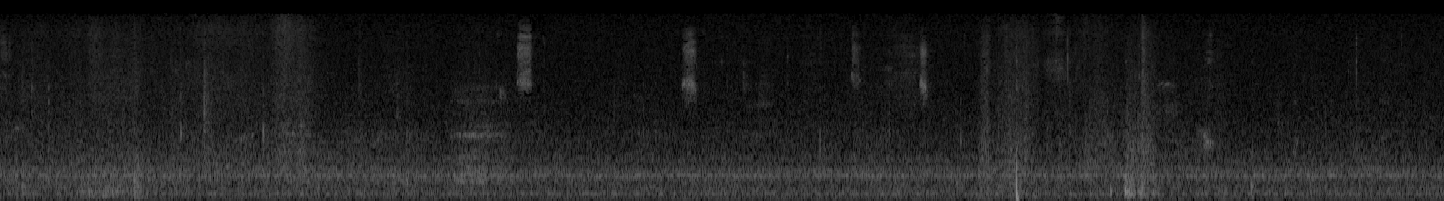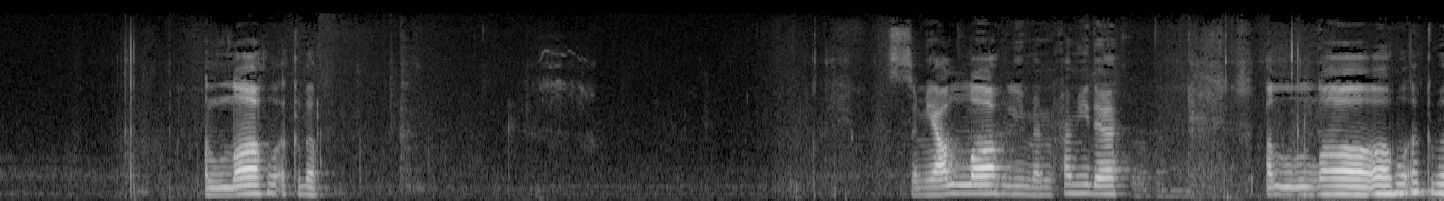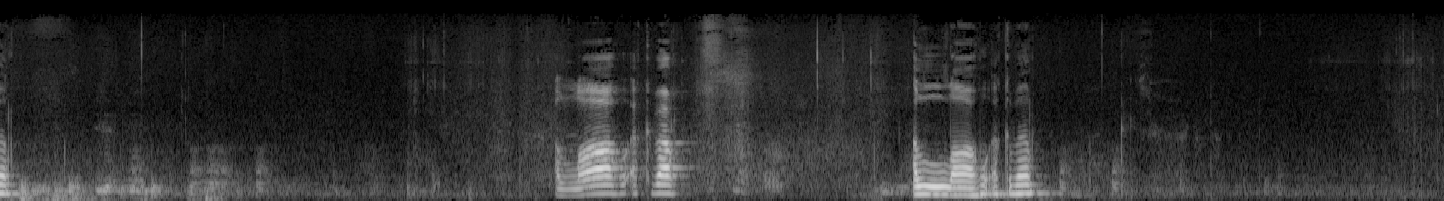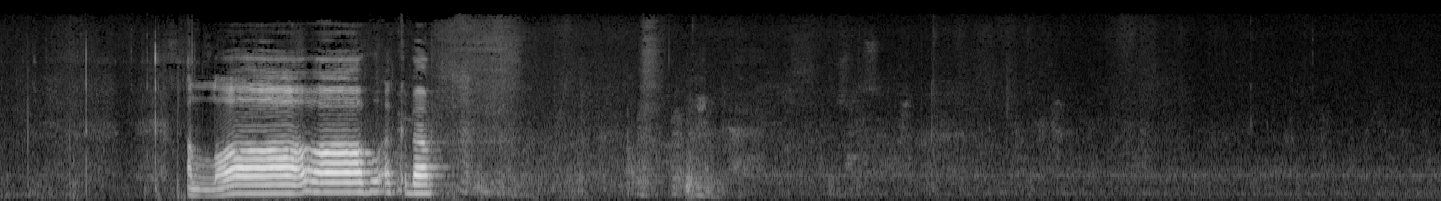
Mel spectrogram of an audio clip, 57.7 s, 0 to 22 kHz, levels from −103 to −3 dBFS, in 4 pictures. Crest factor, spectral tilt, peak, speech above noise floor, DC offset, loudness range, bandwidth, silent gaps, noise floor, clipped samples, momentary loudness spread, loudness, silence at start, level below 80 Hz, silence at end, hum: 24 dB; -6 dB/octave; -8 dBFS; 46 dB; under 0.1%; 17 LU; 15 kHz; none; -70 dBFS; under 0.1%; 31 LU; -25 LUFS; 16.5 s; -70 dBFS; 7.5 s; none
